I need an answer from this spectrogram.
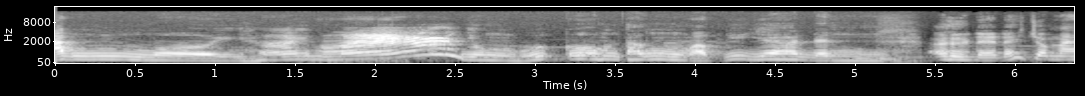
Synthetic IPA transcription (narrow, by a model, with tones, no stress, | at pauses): ʔa˧ŋ̟mɨ˨˩ə˩jɦaː˧jmaː˨˦zʊ˨˩ŋ͡mɓɨ˨˦əkːo˧˦˧ʔə˧wŋ͡mt̪ʰə˧nməː˨˩t̚vi˨˦zaː˧ɗï˨˩ŋ̟ | ʔɨ˨˩ɗe˧˩ɗə˨˦jt͡ɕɔ˧ma˨˦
